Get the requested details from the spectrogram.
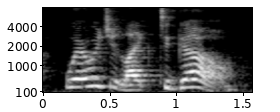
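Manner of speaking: pitch comes down, dropping on "go". Demonstrating a WH question in an English lesson, with falling intonation. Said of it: "All of these have a falling intonation".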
